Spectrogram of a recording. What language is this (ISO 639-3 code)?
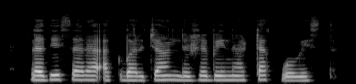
pus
